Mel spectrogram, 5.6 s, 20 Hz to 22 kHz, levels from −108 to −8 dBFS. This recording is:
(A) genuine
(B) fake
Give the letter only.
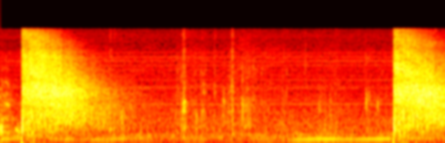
A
